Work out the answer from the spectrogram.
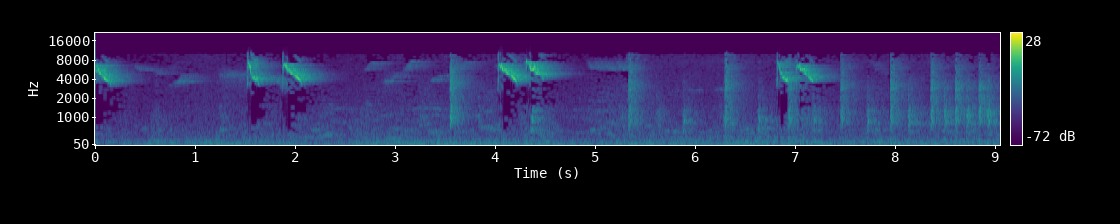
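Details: Javan Oriental white-eye kept in a cage sings scattered high, sharp chirped phrases in short bursts amid clicking and tapping noises, with faint talk in the background.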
